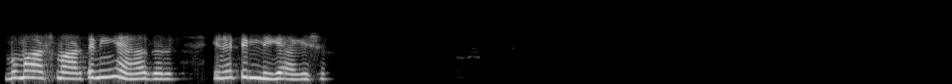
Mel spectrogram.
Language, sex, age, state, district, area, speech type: Dogri, female, 18-30, Jammu and Kashmir, Reasi, rural, conversation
